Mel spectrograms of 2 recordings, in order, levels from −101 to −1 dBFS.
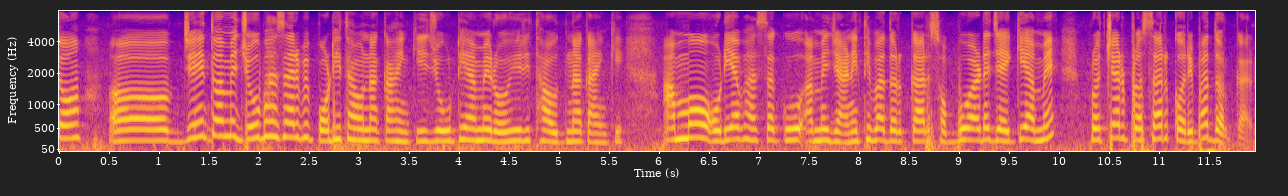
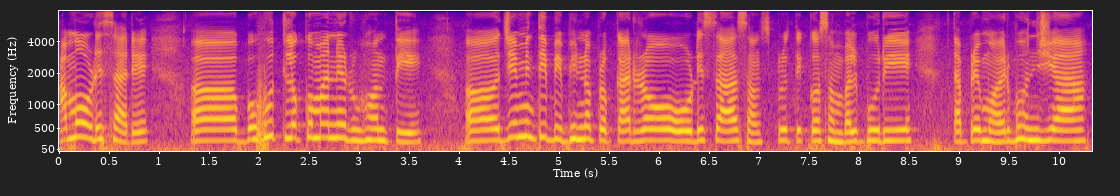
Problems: none marked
